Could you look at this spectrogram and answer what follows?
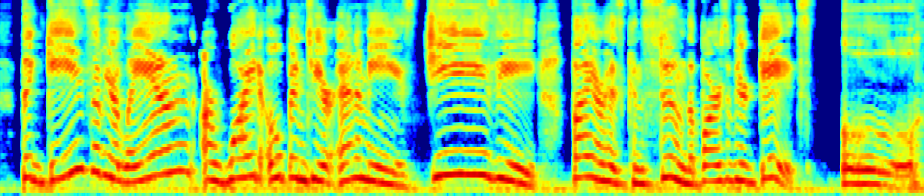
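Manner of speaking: high, sarcastic, mocking taunting voice. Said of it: "It's sarcasm".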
